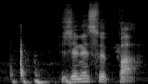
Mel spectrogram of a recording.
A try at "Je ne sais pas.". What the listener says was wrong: Très bien.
